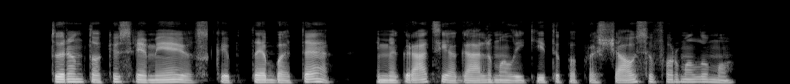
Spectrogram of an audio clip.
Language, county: Lithuanian, Tauragė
